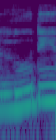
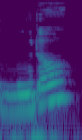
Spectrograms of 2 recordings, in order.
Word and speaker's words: Ludo: We call it Ludi, but I think it's actually called Ludo.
